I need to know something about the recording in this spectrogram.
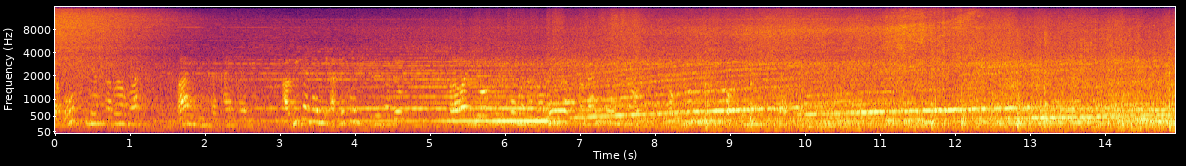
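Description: A train rolls slowly along the tracks.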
